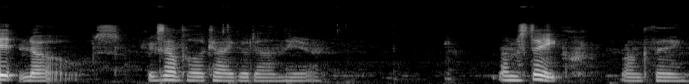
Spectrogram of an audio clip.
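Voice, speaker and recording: Amid noticeable background noise, a woman speaks quietly at a very slow pace in a fairly low, monotone, flat voice, with long, frequent pauses. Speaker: gaming youtuber. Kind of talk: gameplay commentary.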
